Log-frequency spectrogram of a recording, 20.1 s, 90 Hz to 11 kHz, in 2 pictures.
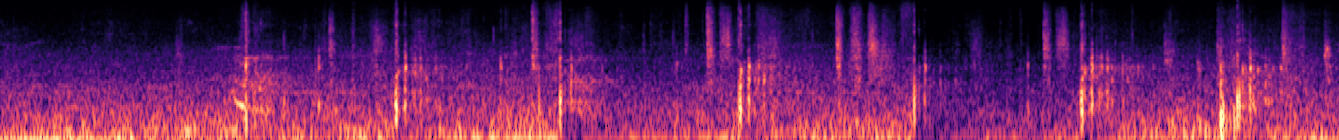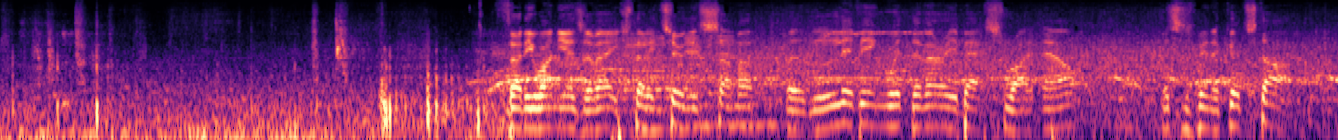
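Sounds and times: tennis ball struck with racquets: 1.7s - 11.0s, 12.3s - 18.1s.

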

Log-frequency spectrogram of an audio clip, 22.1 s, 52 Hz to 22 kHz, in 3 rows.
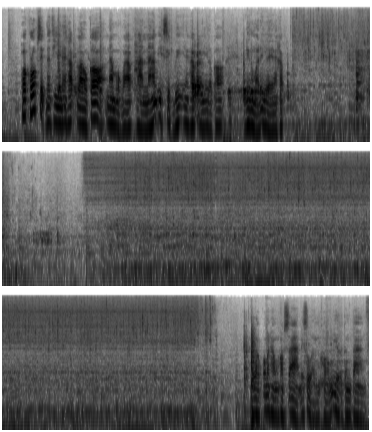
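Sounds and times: tap water splashing into sink: 5.7s - 8.0s, 9.5s - 19.0s.

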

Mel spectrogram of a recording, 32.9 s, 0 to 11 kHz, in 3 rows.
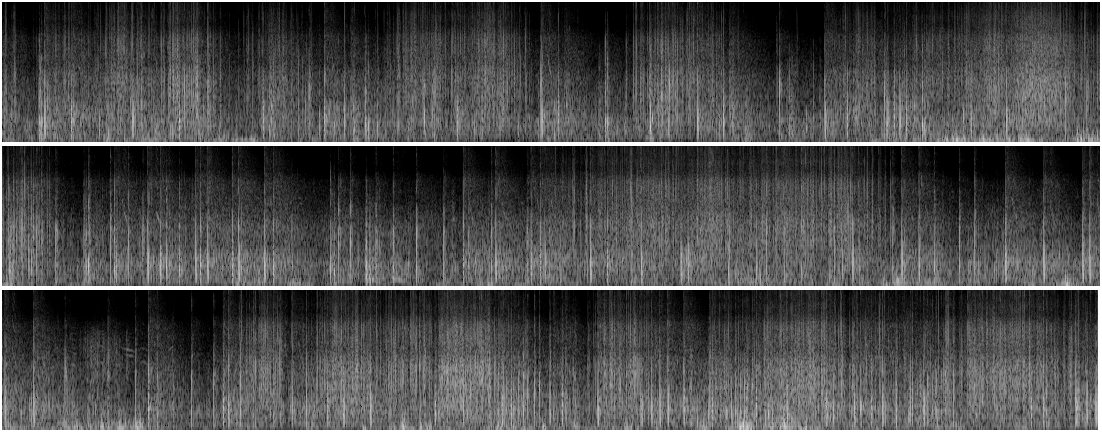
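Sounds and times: fireworks and firecrackers bangs: 0.0s - 32.9s.

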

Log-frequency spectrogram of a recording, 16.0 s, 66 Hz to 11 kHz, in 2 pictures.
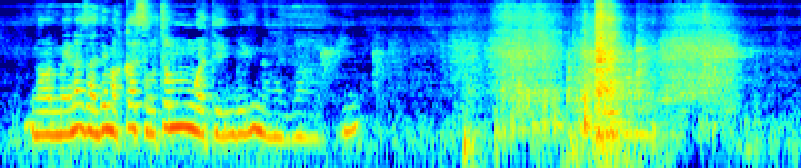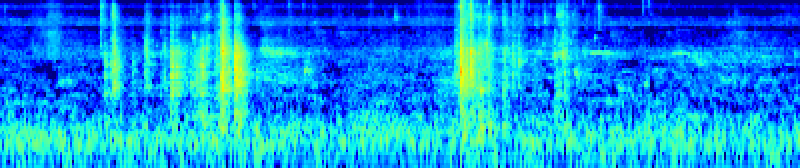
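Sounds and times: water splashing in plastic basin: 9.0s - 11.2s, 11.9s - 14.2s.

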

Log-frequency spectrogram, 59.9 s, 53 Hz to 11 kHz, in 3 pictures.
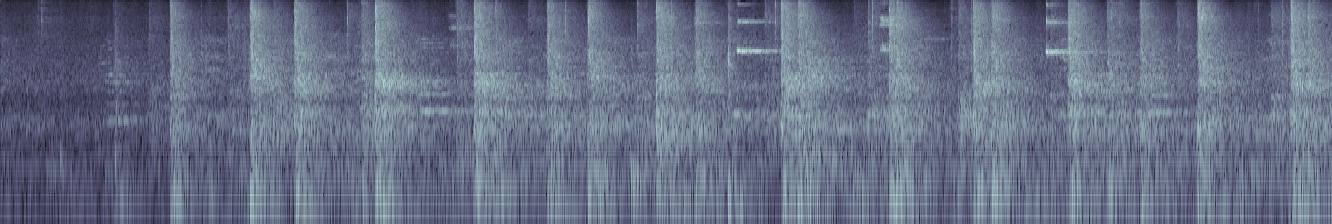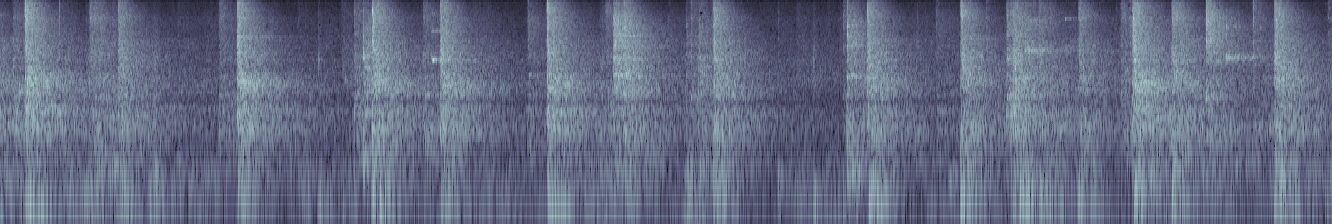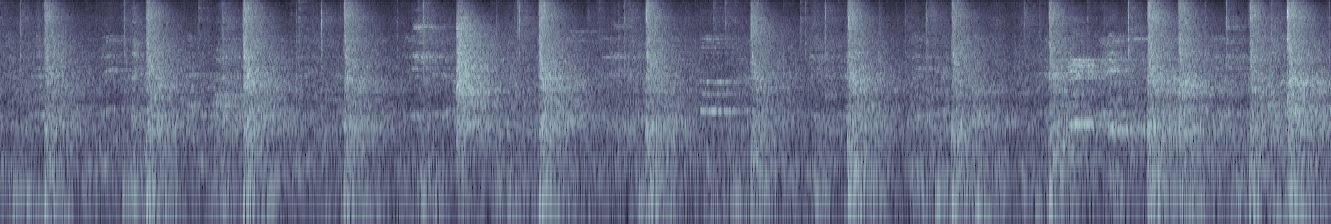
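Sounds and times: squash ball smacking rackets and walls: 0.0s - 59.9s.

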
